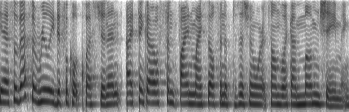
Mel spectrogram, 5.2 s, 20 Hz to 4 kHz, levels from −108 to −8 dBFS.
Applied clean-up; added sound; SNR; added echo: none; none; none; none.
